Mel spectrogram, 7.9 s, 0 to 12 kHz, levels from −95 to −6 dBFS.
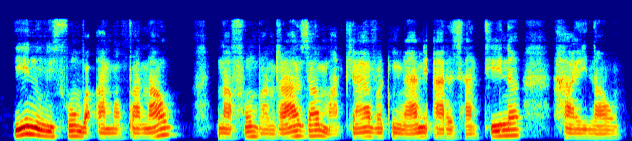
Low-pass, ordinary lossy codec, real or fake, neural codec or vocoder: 7.2 kHz; none; real; none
